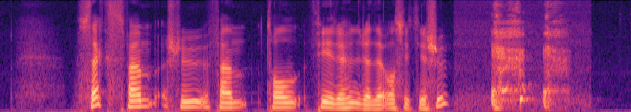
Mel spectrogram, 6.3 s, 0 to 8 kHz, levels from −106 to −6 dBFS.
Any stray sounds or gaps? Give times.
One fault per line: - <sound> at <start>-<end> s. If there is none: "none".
- cough at 4.9-5.7 s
